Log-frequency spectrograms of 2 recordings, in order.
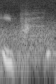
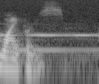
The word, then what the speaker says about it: Ypres: in the town of Ypres in southern Belgium commemorates the thousands were marched past this point to the front to die in a place they couldn't even pronounce - they an EP was wipers they had come from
